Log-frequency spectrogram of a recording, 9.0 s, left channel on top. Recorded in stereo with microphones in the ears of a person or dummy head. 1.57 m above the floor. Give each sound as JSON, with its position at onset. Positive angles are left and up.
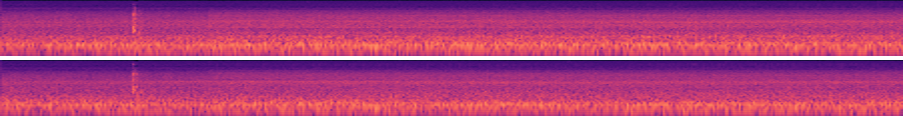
{"t": 1.3, "sound": "crushing", "side_deg": -15, "distance_m": 8.5}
